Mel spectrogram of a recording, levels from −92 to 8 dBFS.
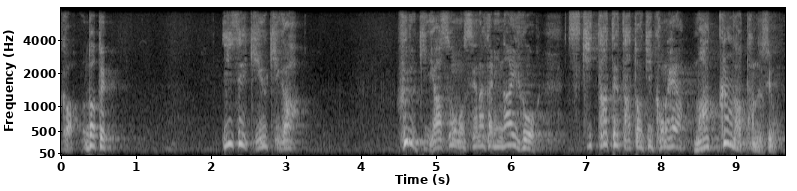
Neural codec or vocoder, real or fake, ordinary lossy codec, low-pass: none; real; none; 7.2 kHz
